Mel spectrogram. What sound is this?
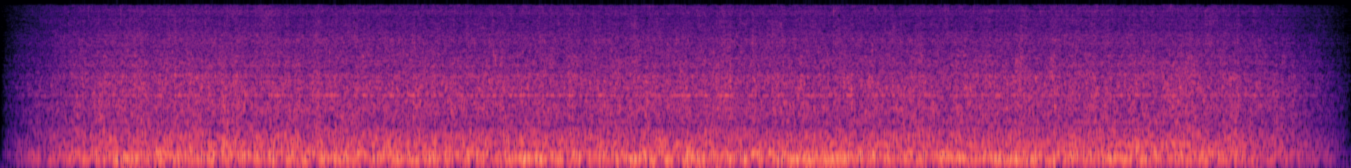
Noise of the fountain motor
In Tallers Building at Poblenou Campus (UPF) in the vending machine area.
